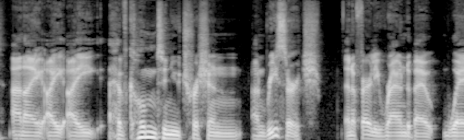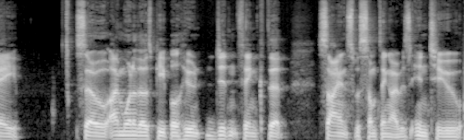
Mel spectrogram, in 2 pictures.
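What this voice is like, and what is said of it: Irish accent. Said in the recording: “as people may tell from the accent, I'm not from the UK originally, Irish originally”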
